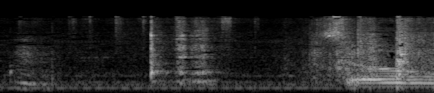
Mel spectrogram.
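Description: A utensil clinking and scraping against a bowl of chopped onions: a few sharp clicks, the loudest about three quarters of a second in, over a steady low hum.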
